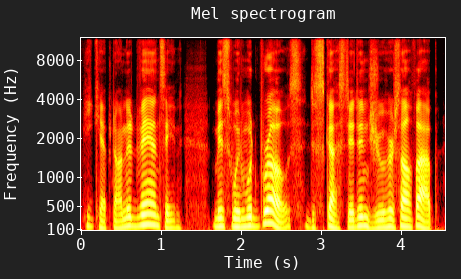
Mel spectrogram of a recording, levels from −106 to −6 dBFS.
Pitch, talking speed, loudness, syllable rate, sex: 140 Hz, 160 wpm, -17 LUFS, 4.5 syllables/s, male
